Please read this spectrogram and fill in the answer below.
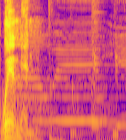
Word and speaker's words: women: Women. I always pronounced how it was written.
